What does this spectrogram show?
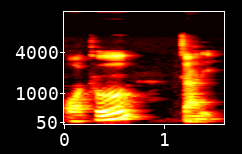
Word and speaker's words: পথচারী: আমরা পথ শব্দটি আলাদা করে উচ্চারণ করলে কি হবে? থ এর সাথে হসন্ত উচ্চারণ করি, অর্থাৎ অ উচ্চারণ করি না। কিন্তু যদি এটা সমাসবদ্ধ হয় তখন সেটা অ উচ্চারণ করব এবং সেটির নিয়মের মধ্যে পড়ে সেটা অটা ও এর মতো উচ্চারণ করব আমরা।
